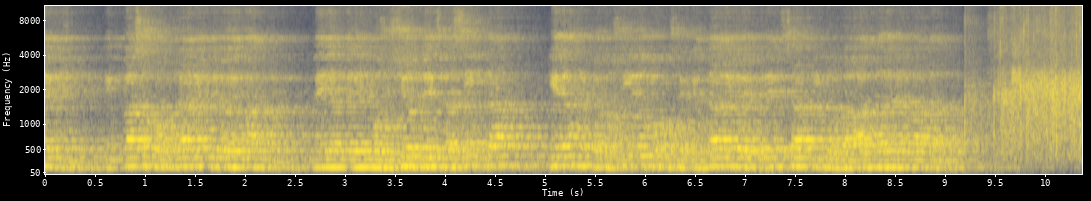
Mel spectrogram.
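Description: A man speaks steadily through a microphone.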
